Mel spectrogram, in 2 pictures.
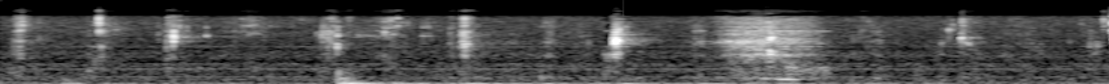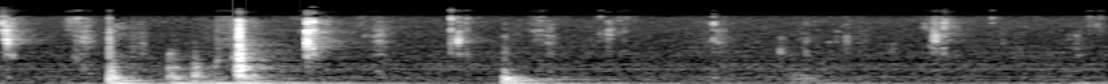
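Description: Quiet chewing and mouth clicks on pig's trotters (jokbal) close to the microphone, then a few louder knocks and clatters about four to five and a half seconds in as chopsticks are picked up from the table.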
